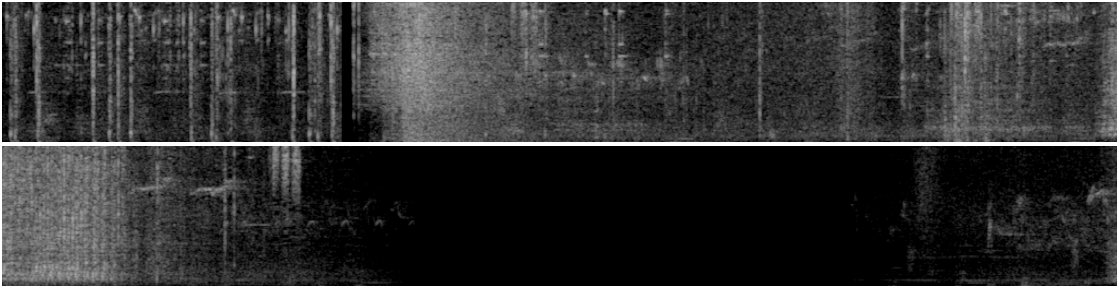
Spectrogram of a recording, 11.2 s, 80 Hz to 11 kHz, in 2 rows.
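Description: Rhythmic clip-clop of horse hooves close by in The Witcher 3, with rustling and ambient noise, then a sudden drop to silence before sound resumes briefly.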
